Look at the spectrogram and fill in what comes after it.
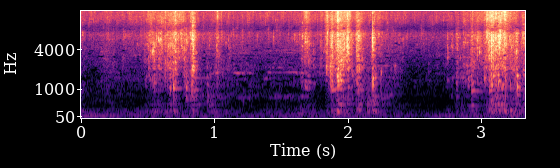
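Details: At a pig farm in Assam, India, water splashes and trickles in irregular bursts over a low background hum, with no animal calls.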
